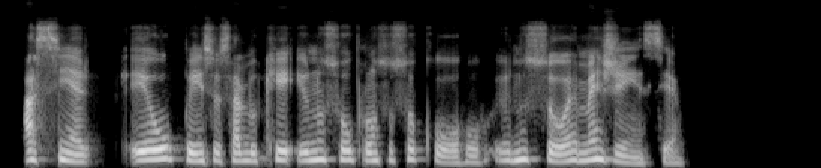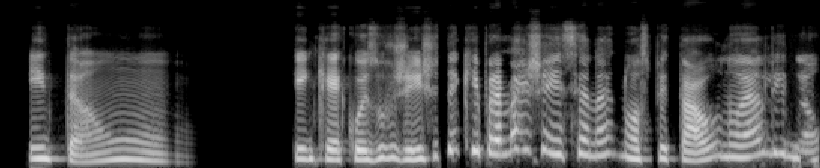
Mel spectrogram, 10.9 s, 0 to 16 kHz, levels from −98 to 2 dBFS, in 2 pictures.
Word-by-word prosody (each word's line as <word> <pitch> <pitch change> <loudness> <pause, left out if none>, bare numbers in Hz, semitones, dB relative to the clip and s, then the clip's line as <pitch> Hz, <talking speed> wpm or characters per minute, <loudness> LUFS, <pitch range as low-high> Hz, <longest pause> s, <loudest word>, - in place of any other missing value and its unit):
Assim 190 -1 +1
é 150 -2 -3 0.3
eu 200 +4 +6
penso, 175 -4 -1
sabe 170 +1 -2
o 170 - -3
quê? 195 -2 0
Eu 175 - 0
não 200 +1 +2
sou 200 0 -2
o 195 - -1
pronto-socorro, 180 -6 -6
eu 180 -1 -6
não 195 - +3
sou 195 -6 -1
a 170 - 0
emergência. 155 - -2 1.1
Então, 195 -4 0 0.8
quem 215 0 +3
quer 210 -2 +4
coisa 200 +1 +3
urgente 215 +1 +2
tem 400 - -2
que 390 - -3
ir - - +3
pra 325 -3 +5
emergência, 345 -4 0
né. 290 +3 -3
No 250 -5 -1
hospital 210 +1 +2
não 255 -1 0
é 250 - +4
ali, 335 +1 -4
não. 215 -8 -5
200 Hz, 185 wpm, -22 LUFS, 180-225 Hz, 1.1 s, eu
